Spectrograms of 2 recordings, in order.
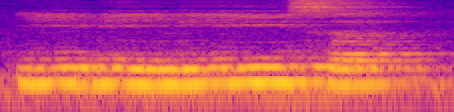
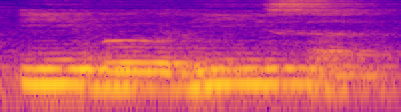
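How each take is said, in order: First: The bounce after b takes an i vowel. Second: The bounce after b stays neutral, without a vowel. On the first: The speaker calls it wrong. "Qalqalah pada huruf ba itu terbawa dengan harokat kasrah. Nah, ini bacaan yang keliru" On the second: The speaker calls it right. "Bacaan yang benar adalah"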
